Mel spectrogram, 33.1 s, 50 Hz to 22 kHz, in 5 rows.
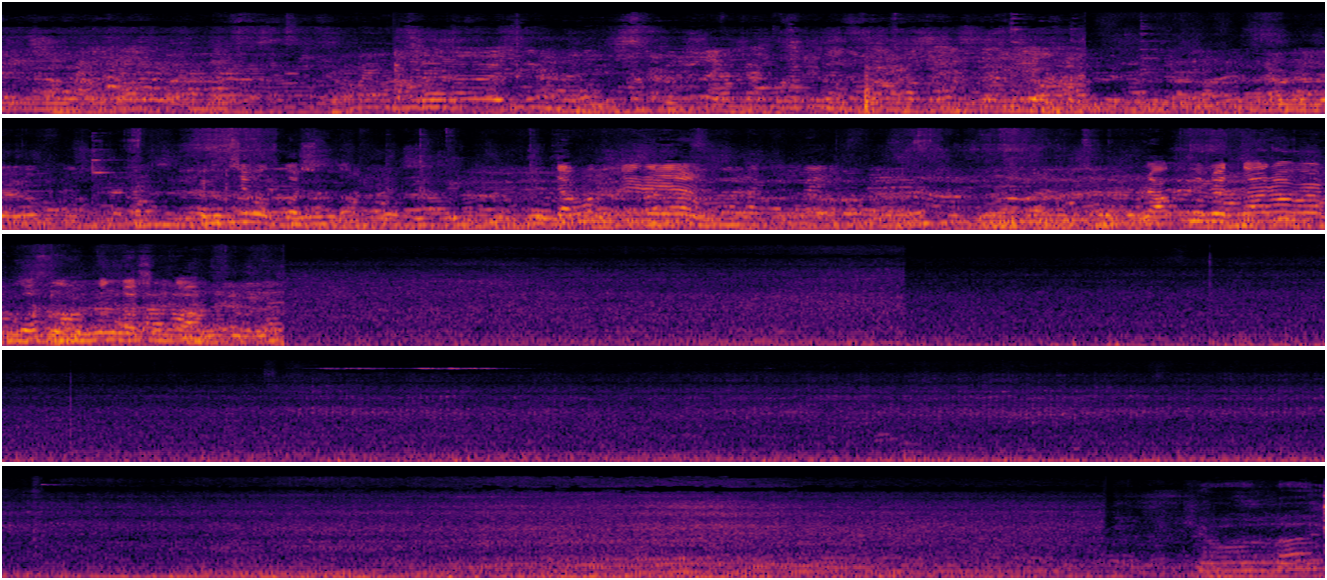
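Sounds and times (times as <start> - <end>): people's voices: 0.0 - 14.7, 23.0 - 26.4
cars going by: 0.0 - 32.1.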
